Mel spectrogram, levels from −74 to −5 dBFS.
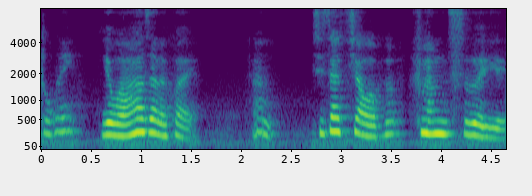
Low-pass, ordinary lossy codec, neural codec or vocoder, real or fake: none; none; codec, 16 kHz, 0.5 kbps, FunCodec, trained on LibriTTS, 25 frames a second; fake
